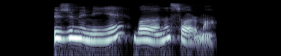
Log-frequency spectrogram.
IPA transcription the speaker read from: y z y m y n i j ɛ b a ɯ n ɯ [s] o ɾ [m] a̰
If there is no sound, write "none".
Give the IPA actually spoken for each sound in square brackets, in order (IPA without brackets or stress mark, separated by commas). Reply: s, m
